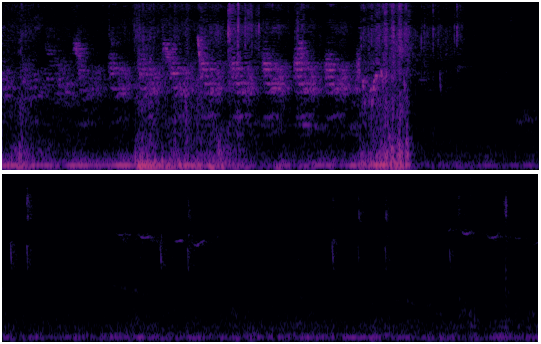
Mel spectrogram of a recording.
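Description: Wild birds calling: a loud, rapid chattering with a noisy rumble underneath for about the first three seconds, which cuts off suddenly, followed by faint, scattered short chirps.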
